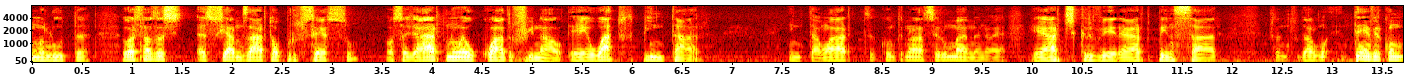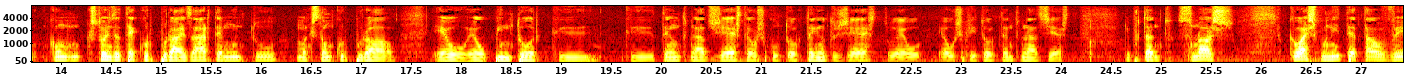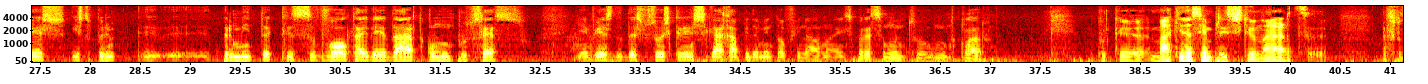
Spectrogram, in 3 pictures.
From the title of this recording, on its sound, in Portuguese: Uma conversa na Maratona de Leitura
